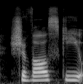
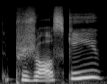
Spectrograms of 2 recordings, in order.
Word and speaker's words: Przewalski: but it is pronounced sholi or proli a lot of people will put a p in the front and I'm not quite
